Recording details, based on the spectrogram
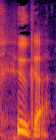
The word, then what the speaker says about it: hygge: This really embodies what I'm going to be talking about in the podcast today, because we're discussing the Danish concept of hygge, spelt H-Y-G-G-E, and pronounced, you might hear it pronounced hygge or hygge.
